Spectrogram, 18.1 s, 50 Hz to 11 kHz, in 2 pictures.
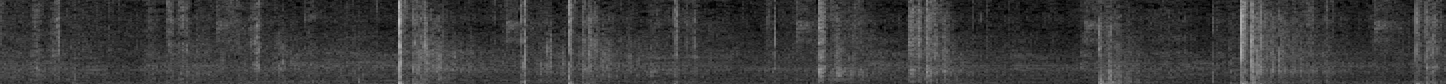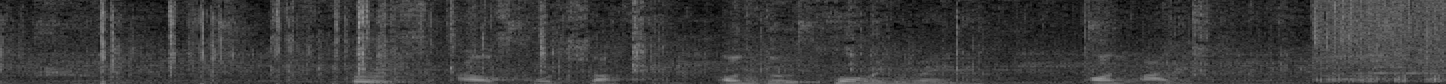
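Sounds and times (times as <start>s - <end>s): basketball bouncing on hard surface: 2.4s - 4.4s, 6.8s - 11.4s.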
